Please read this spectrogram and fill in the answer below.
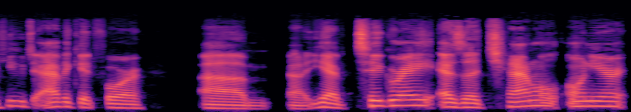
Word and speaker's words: Tigray: Did I pronounce the name right, first of all? Yeah, it would be like Tigray.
